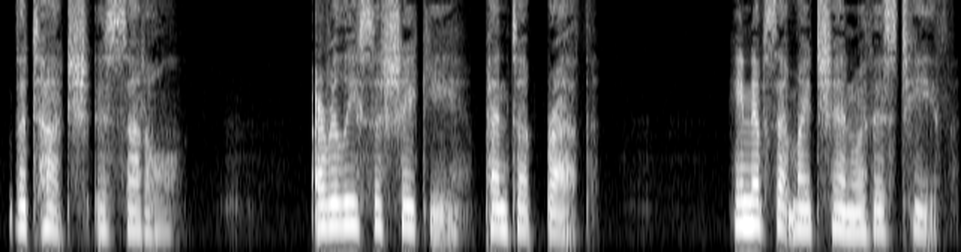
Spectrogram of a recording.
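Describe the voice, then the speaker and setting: An audiobook narrator, a woman with a fairly low, creaky voice, reads slowly through a scripted first-person romance. The recording is dry, with clean studio sound.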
